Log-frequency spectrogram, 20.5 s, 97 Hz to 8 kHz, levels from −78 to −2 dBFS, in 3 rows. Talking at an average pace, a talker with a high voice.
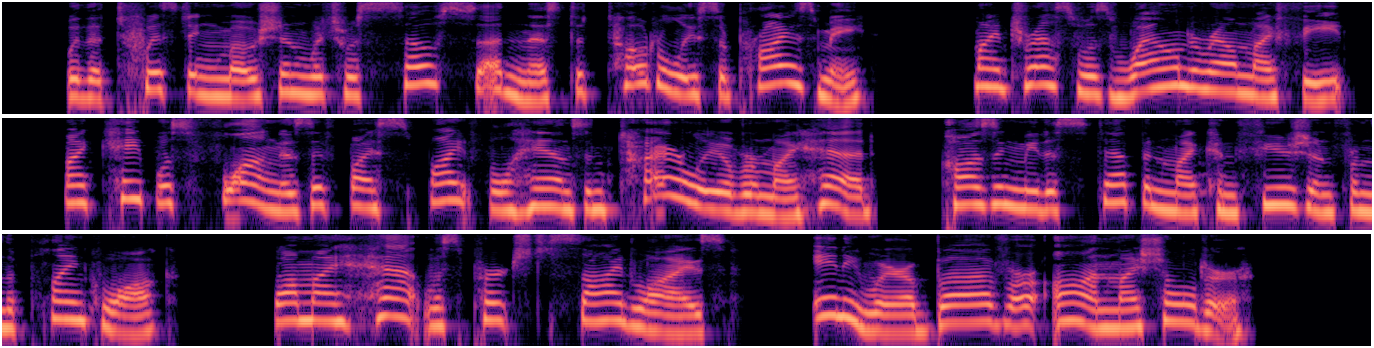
Yes: average, 165 wpm; high, 230 Hz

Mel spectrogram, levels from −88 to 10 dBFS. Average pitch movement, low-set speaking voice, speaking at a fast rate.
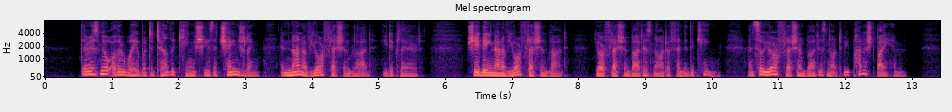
Yes: average, 5.0 semitones; low, 115 Hz; fast, 235 wpm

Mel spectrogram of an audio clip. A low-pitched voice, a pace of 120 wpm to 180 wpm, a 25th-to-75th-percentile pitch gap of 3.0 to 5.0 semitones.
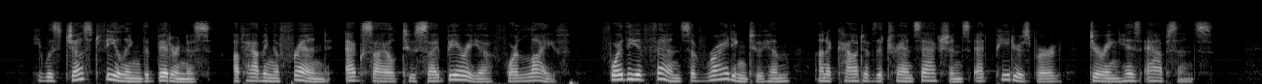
No: medium, 155 Hz; average, 155 wpm; average, 4.0 semitones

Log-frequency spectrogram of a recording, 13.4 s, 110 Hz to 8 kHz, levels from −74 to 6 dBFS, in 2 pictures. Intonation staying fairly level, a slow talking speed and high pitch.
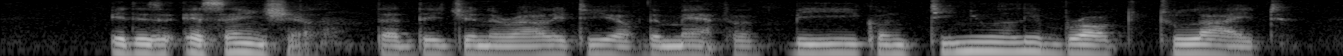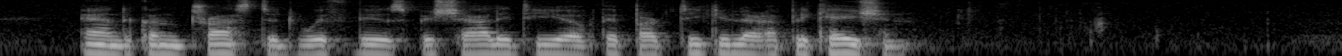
No: narrow, 2.0 semitones; slow, 105 wpm; low, 130 Hz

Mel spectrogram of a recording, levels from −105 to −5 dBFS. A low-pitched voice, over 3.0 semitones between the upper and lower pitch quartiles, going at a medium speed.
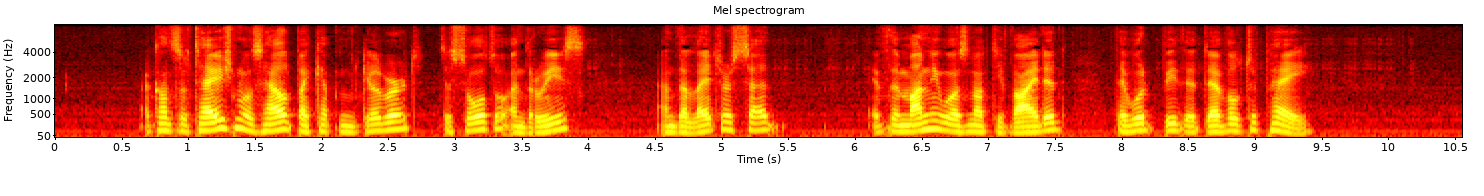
Yes: low, 130 Hz; average, 4.2 semitones; average, 160 wpm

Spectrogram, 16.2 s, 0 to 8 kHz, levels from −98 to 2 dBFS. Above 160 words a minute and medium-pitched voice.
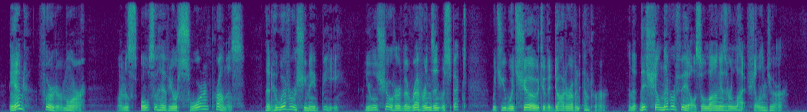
Yes: average, 170 wpm; medium, 145 Hz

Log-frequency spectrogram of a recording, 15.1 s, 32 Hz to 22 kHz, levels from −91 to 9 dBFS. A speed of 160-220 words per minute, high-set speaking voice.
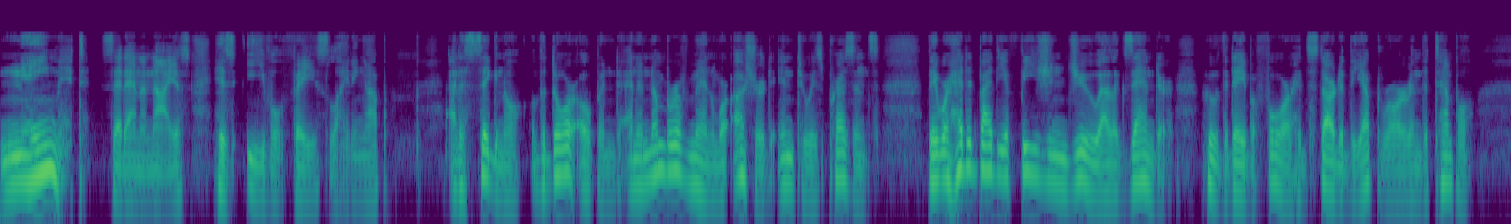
No: average, 175 wpm; low, 100 Hz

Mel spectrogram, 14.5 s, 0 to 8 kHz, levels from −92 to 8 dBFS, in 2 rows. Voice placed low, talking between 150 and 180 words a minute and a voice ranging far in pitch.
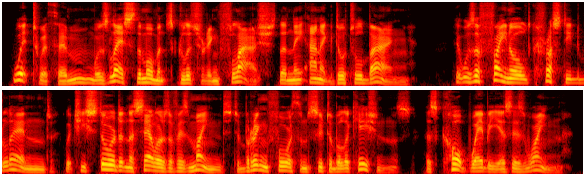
Yes: low, 120 Hz; average, 170 wpm; wide, 6.1 semitones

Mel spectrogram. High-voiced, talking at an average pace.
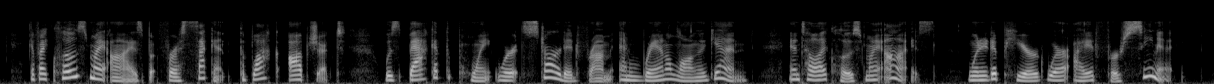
Yes: high, 200 Hz; average, 195 wpm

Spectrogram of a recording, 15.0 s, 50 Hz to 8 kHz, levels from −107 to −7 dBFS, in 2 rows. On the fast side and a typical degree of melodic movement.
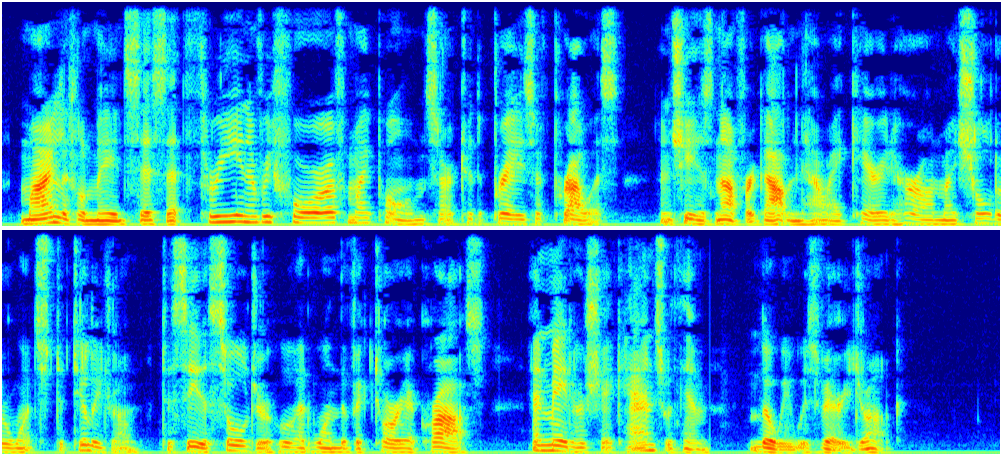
Yes: fast, 225 wpm; average, 4.5 semitones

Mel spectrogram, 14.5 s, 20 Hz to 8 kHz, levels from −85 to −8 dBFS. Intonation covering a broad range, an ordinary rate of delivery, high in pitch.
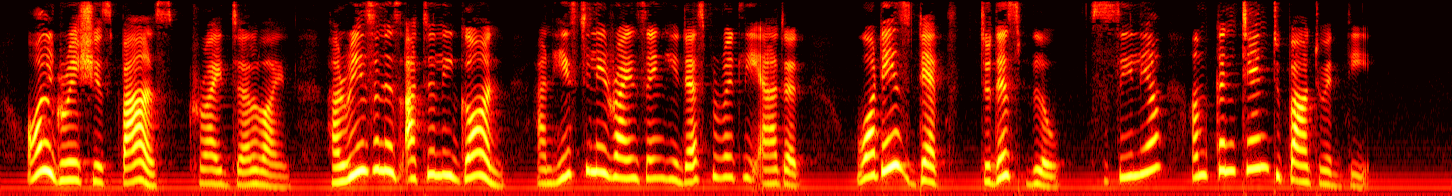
No: wide, 7.9 semitones; slow, 125 wpm; very high, 275 Hz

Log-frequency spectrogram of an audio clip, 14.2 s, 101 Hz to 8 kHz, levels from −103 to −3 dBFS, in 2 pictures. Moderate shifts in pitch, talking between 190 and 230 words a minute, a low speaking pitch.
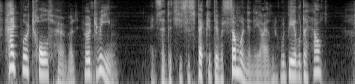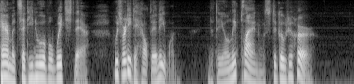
No: wide, 8.0 semitones; fast, 205 wpm; low, 130 Hz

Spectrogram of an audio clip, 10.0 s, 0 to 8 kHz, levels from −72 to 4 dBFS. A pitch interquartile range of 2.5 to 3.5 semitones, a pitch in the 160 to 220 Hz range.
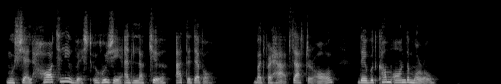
No: average, 4.6 semitones; medium, 185 Hz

